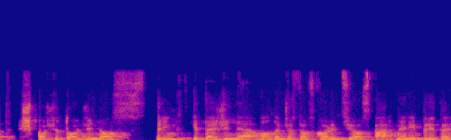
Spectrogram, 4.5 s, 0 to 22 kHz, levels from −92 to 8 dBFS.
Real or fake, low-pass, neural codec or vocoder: real; 10.8 kHz; none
